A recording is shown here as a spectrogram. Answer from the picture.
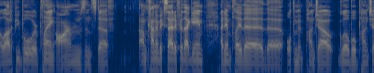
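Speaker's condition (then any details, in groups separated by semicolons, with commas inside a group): No condition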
